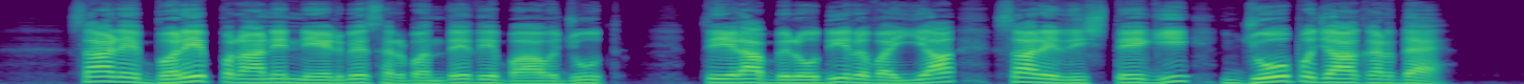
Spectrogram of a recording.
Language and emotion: Dogri, angry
